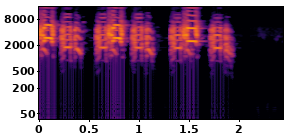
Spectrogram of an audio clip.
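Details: Grey francolin giving loud, harsh, squawking notes in quick pairs and triplets, three bursts within two seconds, then silence.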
